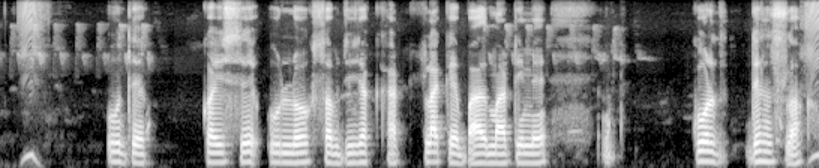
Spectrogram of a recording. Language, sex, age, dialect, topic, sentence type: Bhojpuri, male, 18-24, Southern / Standard, agriculture, statement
